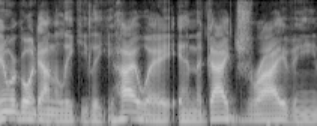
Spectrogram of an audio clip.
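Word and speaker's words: Likelike: And then we're going down the Leaky Highway, and the guy driving, that's the like highway for those that haven't been in Hawaii. It's literally spelled Like, but it's leaky.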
